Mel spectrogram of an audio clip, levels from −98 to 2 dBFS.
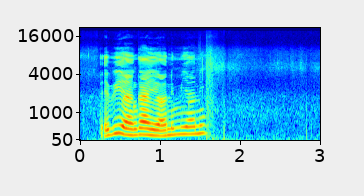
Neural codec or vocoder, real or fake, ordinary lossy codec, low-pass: vocoder, 44.1 kHz, 128 mel bands every 512 samples, BigVGAN v2; fake; none; 19.8 kHz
